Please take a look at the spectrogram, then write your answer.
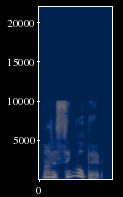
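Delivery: high-pitched, eager insistence. A narrator's reading. Una assures Mary that Nan isn't proud, eagerly. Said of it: "said Una eagerly".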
